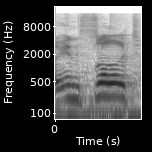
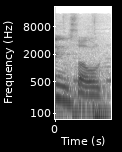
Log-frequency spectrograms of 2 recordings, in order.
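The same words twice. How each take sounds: First: The stress is on the second syllable. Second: The stress is on the first syllable. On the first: It is used as a verb. "Salt पे जब देंगे जोर तो ये हमारा verb" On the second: It is used as a noun. "इन पे अगर जोर देंगे"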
